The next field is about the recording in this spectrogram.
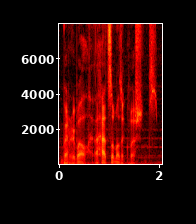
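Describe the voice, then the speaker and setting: A man voicing a calm, curious male game protagonist who asks plain questions. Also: extremely low pitch, fairly quick, gravelly, soft background music, pitched below the performer's own voice. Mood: calm, dry.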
